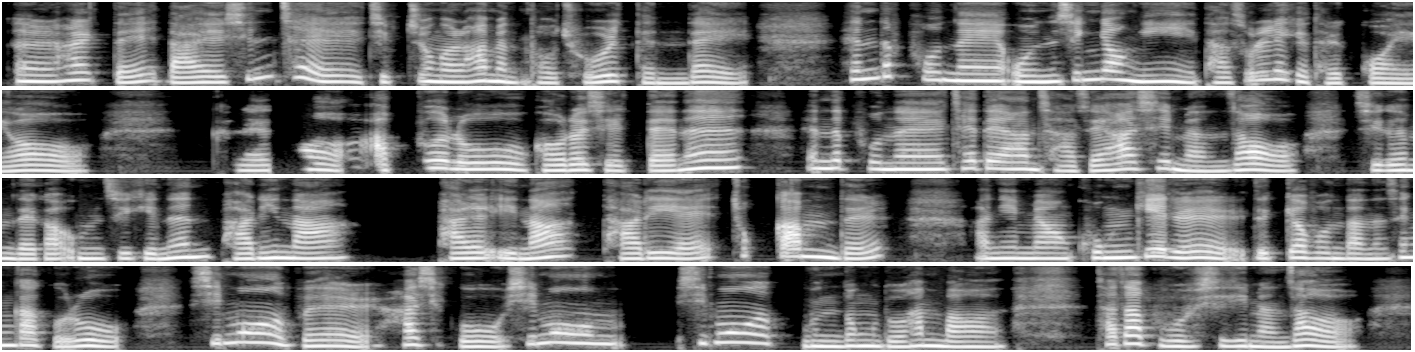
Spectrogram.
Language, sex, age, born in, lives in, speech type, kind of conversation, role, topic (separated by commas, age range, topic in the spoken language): Korean, female, 25-29, South Korea, United States, conversation, advice, advisor, 일상에서 마음챙김을 간단히 시작하려면 구체적으로 어떻게 하면 좋을까요?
